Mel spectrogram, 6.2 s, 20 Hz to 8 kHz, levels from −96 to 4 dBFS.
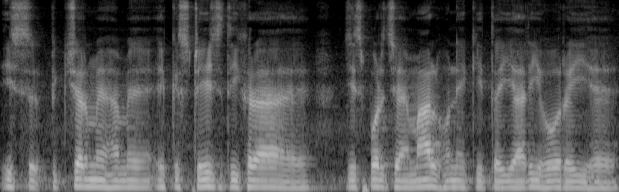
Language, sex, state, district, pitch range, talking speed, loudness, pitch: Hindi, male, Uttar Pradesh, Hamirpur, 95-105 Hz, 165 wpm, -29 LUFS, 100 Hz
